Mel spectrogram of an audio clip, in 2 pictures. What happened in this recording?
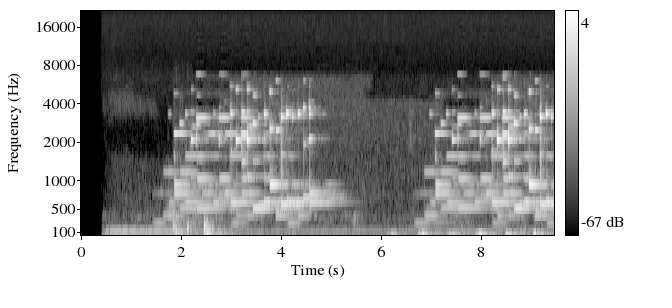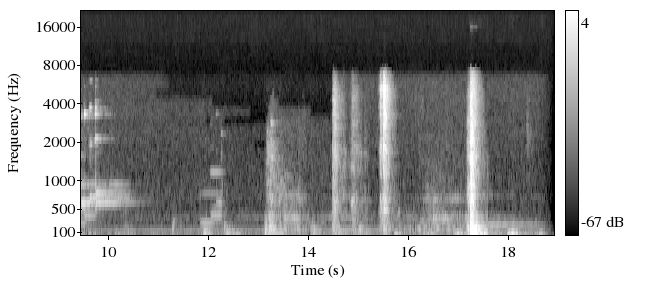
phone was ringing, then I open drawer, take pen and close drawer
